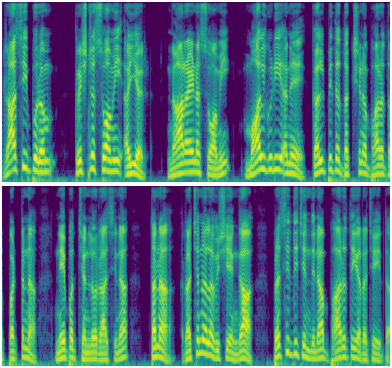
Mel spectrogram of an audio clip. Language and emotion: Telugu, neutral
